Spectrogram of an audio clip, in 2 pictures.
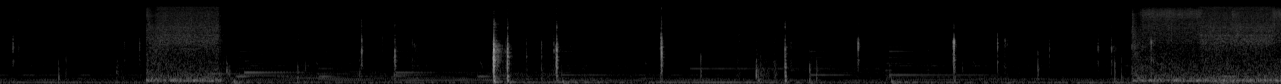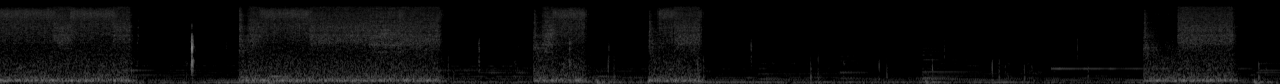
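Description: Pressure washer spraying through a short nozzle in a power-washing video game, several hissing bursts of varying length, some long and sustained, separated by quiet stretches with faint ticks and clicks.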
